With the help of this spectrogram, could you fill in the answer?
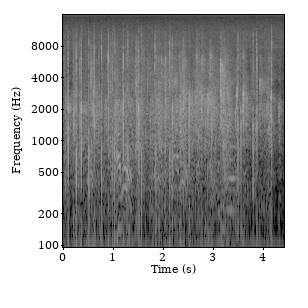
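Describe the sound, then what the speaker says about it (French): Audience applause at an event, a brief burst of scattered clapping heard alongside talking voices. "On peut l'applaudir bien fort"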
